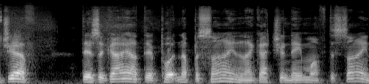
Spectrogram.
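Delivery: ordinary talk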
